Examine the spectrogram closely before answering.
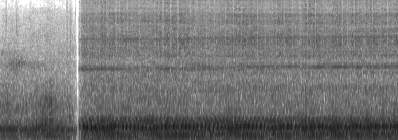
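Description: A Pro Street drag racing motorcycle idles at the start line.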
